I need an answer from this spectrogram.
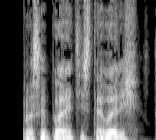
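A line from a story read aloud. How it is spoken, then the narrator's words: Plain. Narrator (Russian): сказала девушка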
